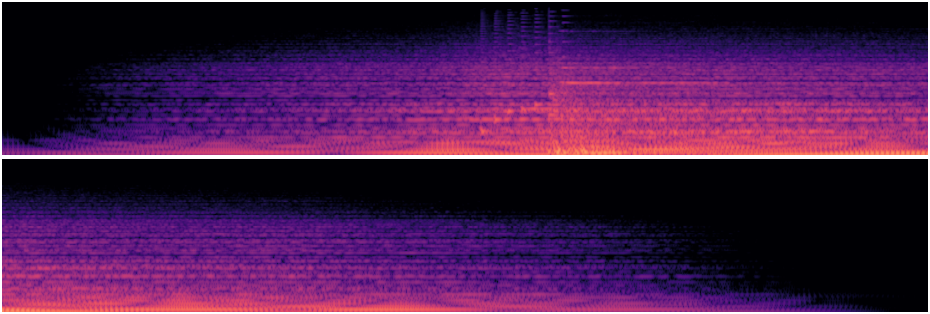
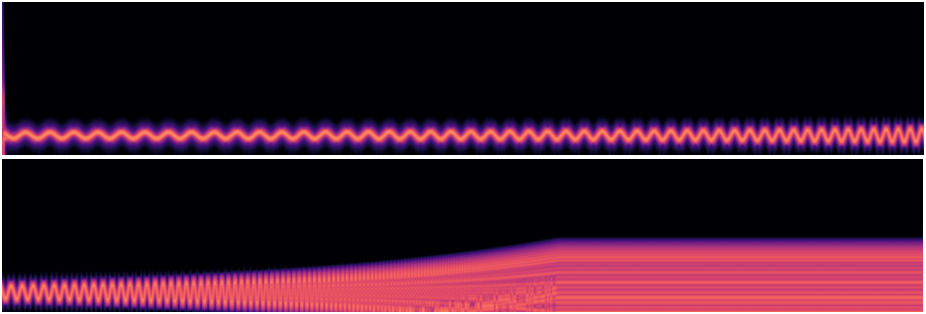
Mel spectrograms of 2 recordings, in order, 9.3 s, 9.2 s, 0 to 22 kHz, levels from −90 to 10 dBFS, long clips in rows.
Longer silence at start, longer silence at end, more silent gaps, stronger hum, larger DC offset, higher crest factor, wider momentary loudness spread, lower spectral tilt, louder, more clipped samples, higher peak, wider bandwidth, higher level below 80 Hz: first, 0.55 s vs 0 s; first, 1.15 s vs 0 s; neither; neither; neither; first, 18 dB vs 6 dB; first, 20 LU vs 1 LU; second, -7.5 dB/octave vs -11.5 dB/octave; second, -23 LUFS vs -18 LUFS; neither; first, -6 dBFS vs -12 dBFS; first, 8 kHz vs 2.6 kHz; first, -26 dBFS vs -38 dBFS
